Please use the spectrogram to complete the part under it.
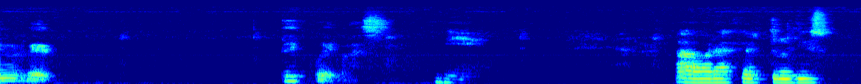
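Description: A woman speaks softly and close by, in short bursts with pauses.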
